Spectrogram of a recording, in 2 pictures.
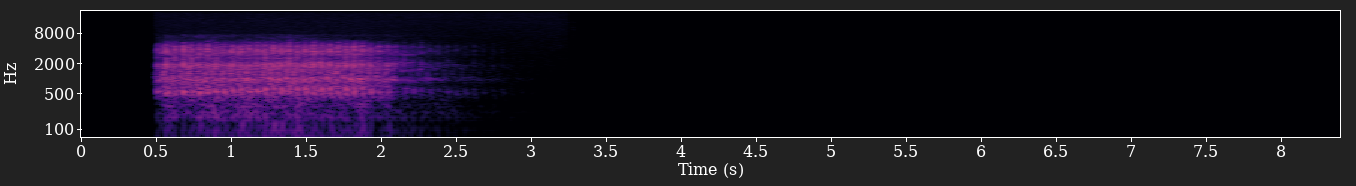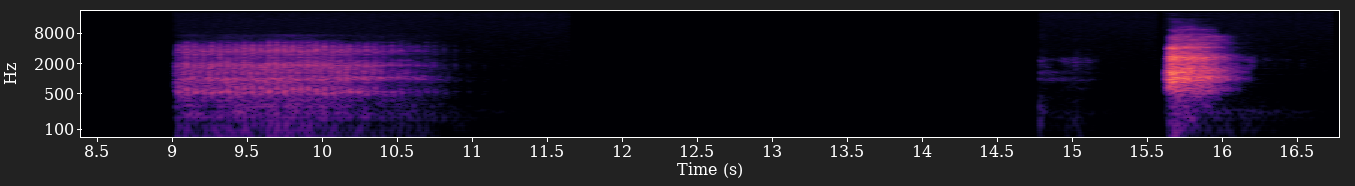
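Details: Two long, evenly rattling exhalations of about two seconds each through an Aerobika oscillating PEP device, then a short breath sound. Demonstrated sitting upright after inhalation with a brief breath hold, as bronchiectasis airway clearance.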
